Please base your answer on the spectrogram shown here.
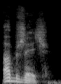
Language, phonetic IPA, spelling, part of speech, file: Russian, [ɐbˈʐɛt͡ɕ], обжечь, verb, Ru-обжечь.ogg
- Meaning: 1. to burn, to scorch 2. to fire, to burn, to calcine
